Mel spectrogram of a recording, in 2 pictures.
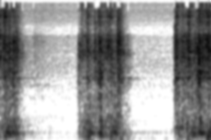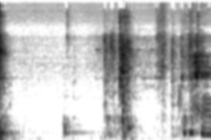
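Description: A sewing machine stitching a minimalist wallet runs in three or four close, loud bursts of rapid stitching with pauses between them.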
